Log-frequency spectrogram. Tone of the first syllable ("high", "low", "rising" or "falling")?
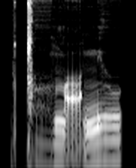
low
